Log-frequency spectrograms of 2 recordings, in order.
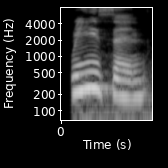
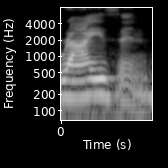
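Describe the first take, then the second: First: "risen" said RIZ-en, with a short i; short-i pronunciation. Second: "risen" said RYE-zen; long-i pronunciation. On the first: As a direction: say "risen" to rhyme with prison. ("risen" com i curto, como RÍ-zen) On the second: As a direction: say "risen" with the vowel of rise. ("risen" com ditongo, como RÁI-zen) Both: Shown as a demonstration. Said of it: "Dependendo da pronúncia".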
